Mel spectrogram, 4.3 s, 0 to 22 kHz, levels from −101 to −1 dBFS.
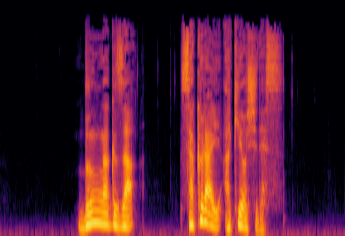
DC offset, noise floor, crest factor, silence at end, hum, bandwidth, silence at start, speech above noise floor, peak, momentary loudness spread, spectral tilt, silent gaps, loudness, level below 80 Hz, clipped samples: under 0.1%; -67 dBFS; 20 dB; 0.8 s; 50 Hz at -50 dBFS; 16 kHz; 1 s; 48 dB; -2 dBFS; 11 LU; -5 dB/octave; none; -20 LUFS; -52 dBFS; under 0.1%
